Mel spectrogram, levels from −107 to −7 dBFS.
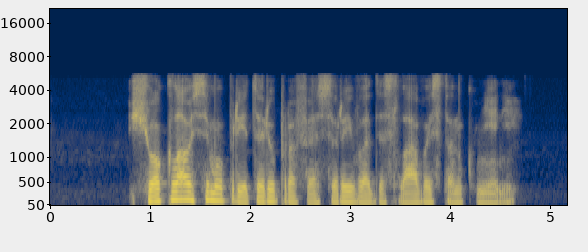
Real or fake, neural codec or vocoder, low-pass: fake; autoencoder, 48 kHz, 128 numbers a frame, DAC-VAE, trained on Japanese speech; 5.4 kHz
